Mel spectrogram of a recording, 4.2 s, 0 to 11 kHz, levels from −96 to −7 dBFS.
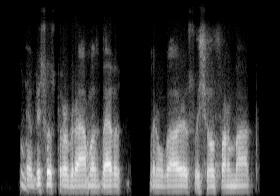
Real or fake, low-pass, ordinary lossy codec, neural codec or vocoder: fake; 7.2 kHz; Opus, 32 kbps; codec, 16 kHz, 1 kbps, FunCodec, trained on LibriTTS, 50 frames a second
